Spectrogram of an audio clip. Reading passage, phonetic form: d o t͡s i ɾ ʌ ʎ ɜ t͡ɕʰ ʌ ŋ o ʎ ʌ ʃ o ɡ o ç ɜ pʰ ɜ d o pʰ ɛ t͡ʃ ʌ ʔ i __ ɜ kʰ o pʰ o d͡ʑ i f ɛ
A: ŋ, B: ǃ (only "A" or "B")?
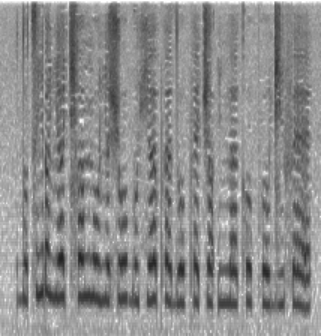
A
